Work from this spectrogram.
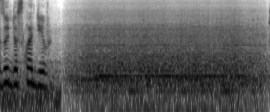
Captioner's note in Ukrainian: Шум двигуна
